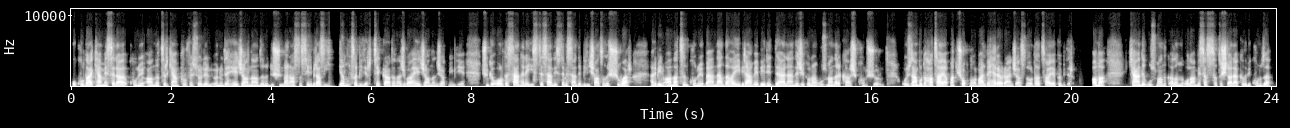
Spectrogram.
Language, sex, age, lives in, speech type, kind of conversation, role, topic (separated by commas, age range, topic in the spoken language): Turkish, male, 35-39, Greece, conversation, advice, advisor, Önemli bir sunum veya toplantı öncesinde yoğun performans kaygısı yaşıyor musunuz?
